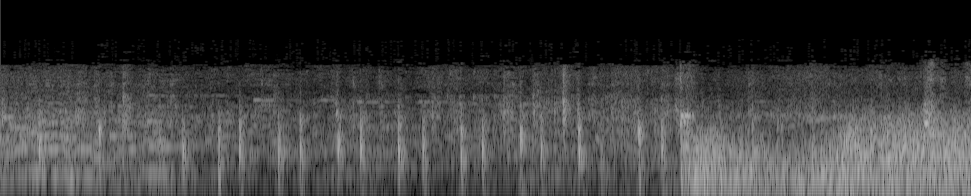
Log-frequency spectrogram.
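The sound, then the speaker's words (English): A steady rhythmic clatter runs for several seconds, then a loud crash of thunder from a violent storm breaks in and rolls on heavily to the end, drowning everything else. “It would seem a storm has overtaken us on our way home”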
